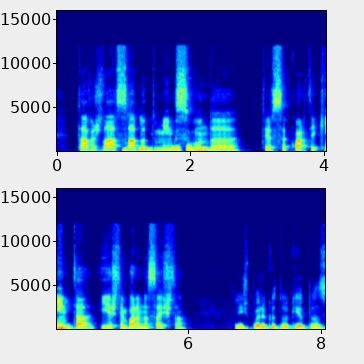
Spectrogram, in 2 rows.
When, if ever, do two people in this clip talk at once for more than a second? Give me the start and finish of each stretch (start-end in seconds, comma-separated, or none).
0.8-2.4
